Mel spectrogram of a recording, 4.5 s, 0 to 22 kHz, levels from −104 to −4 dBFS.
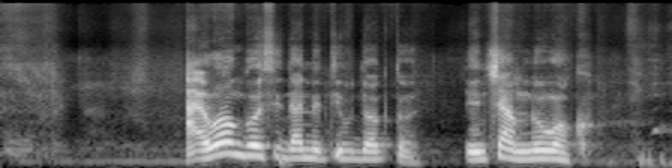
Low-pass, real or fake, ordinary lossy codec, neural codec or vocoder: none; fake; none; autoencoder, 48 kHz, 128 numbers a frame, DAC-VAE, trained on Japanese speech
